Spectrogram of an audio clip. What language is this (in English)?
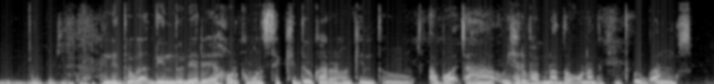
Santali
